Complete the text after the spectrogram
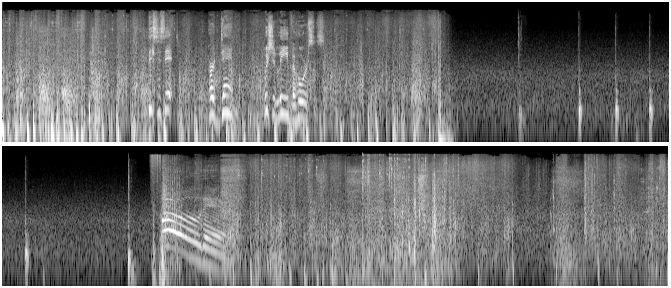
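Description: Horses' hooves clop on rocky, snowy ground.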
